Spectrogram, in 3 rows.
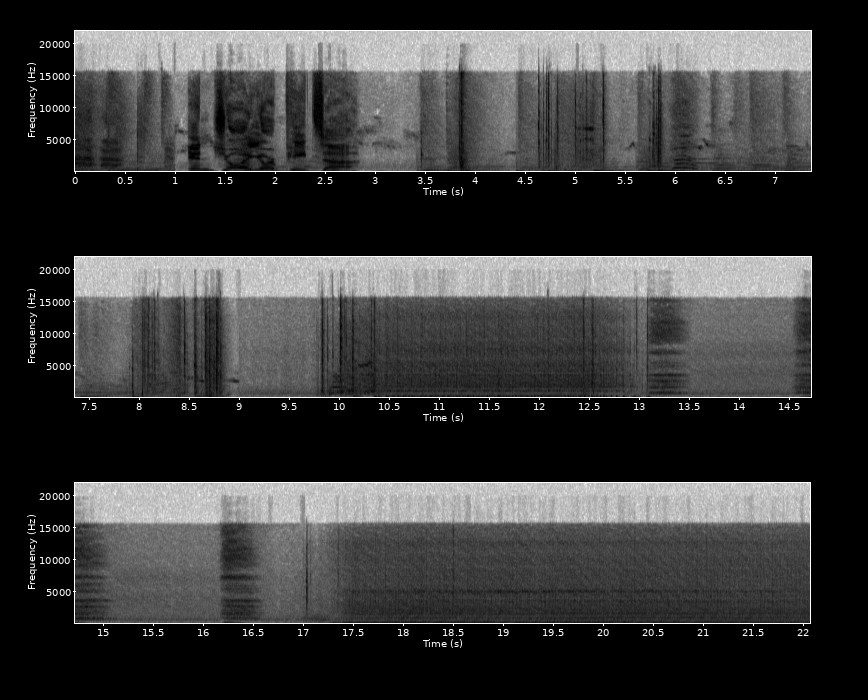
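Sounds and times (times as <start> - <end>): scooter engine humming: 10.2 - 13.0, 17.3 - 22.0.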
